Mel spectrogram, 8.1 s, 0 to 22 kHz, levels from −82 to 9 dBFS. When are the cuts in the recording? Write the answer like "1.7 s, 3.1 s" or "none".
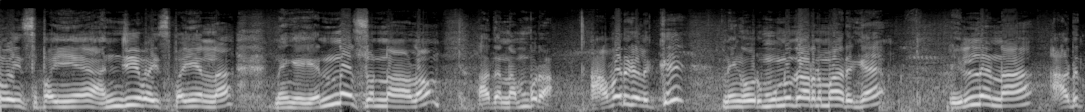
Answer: none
